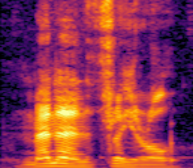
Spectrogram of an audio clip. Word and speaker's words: Manon Fiorot: Nah, but I'm going 144 with, how do you pronounce that? Manon Fiorot.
